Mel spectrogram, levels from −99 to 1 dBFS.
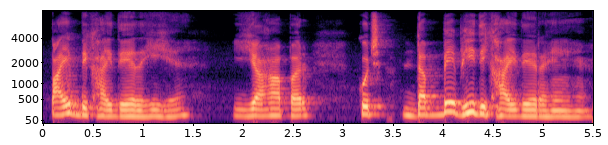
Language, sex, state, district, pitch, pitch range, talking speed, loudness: Hindi, male, Madhya Pradesh, Bhopal, 135 Hz, 125-150 Hz, 150 wpm, -15 LUFS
